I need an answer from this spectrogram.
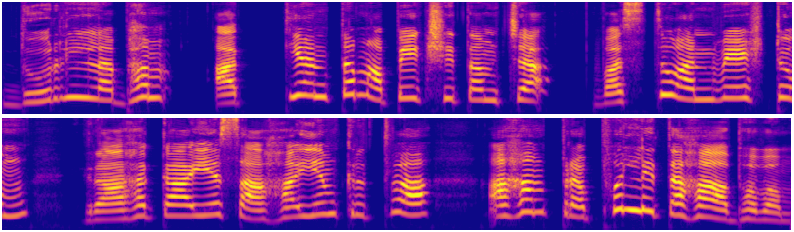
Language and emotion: Sanskrit, happy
